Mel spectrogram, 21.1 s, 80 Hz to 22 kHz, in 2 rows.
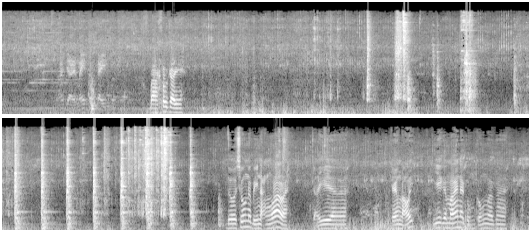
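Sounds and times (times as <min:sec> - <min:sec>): low steady rumble: 0:00.0 - 0:21.0
metal tools clinking and knocking: 0:06.2 - 0:09.6, 0:10.2 - 0:15.0.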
